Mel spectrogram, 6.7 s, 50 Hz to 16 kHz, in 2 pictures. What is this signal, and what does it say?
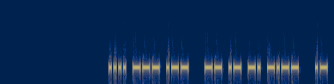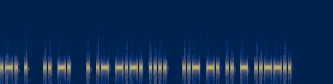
Morse code, heard as a keyed tone, about 50 wpm, 700 Hz. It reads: HOW MANY ARE IN EACH UNIT?
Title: Sentences from Top 1000 Words - Review Part 2 - 50wpm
